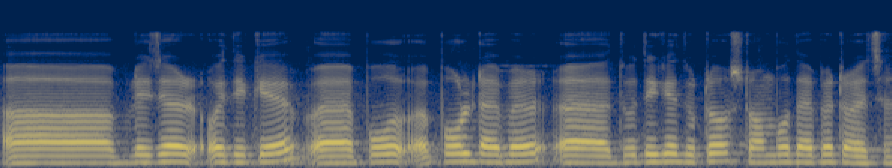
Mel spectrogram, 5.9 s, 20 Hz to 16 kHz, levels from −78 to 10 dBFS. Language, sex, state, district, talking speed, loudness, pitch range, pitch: Bengali, male, West Bengal, Paschim Medinipur, 140 wpm, -12 LUFS, 150-170 Hz, 160 Hz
